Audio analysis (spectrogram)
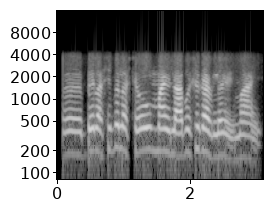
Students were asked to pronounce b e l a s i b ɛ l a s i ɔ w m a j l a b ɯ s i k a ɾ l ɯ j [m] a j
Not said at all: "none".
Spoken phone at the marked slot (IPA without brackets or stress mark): m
